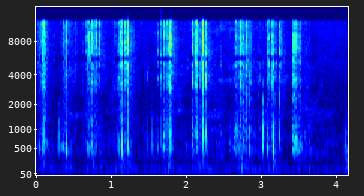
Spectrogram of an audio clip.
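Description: Vegetable cleaver cutting celery into strips on a cutting board: a quick, uneven run of crisp crunches, each with a tap of the blade on the board, about three or four a second.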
